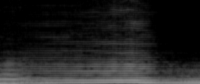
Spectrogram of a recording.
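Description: Slow, calm cello music: long bowed notes over a low sustained bass note, changing pitch a few times and swelling to a peak just past the middle.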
